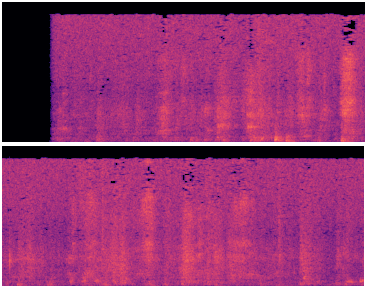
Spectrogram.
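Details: Boston Terrier and French Bulldog puppies wrestling, two young dogs at play: scuffling bursts, snorts and short whiny vocal notes scattered irregularly, loudest in the middle, in a small quiet room.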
